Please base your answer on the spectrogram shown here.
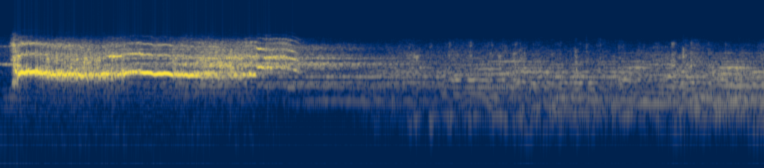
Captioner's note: scream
